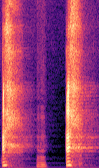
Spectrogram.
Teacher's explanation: tapi agak untuk H itu berada di tengah tenggorokan Kemudian untuk Ha ini suaranya bersih jangan sampai keluar dengkur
